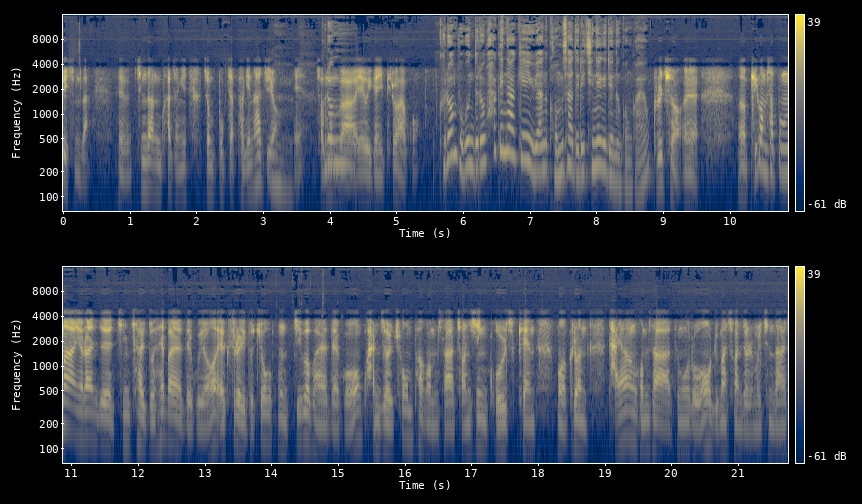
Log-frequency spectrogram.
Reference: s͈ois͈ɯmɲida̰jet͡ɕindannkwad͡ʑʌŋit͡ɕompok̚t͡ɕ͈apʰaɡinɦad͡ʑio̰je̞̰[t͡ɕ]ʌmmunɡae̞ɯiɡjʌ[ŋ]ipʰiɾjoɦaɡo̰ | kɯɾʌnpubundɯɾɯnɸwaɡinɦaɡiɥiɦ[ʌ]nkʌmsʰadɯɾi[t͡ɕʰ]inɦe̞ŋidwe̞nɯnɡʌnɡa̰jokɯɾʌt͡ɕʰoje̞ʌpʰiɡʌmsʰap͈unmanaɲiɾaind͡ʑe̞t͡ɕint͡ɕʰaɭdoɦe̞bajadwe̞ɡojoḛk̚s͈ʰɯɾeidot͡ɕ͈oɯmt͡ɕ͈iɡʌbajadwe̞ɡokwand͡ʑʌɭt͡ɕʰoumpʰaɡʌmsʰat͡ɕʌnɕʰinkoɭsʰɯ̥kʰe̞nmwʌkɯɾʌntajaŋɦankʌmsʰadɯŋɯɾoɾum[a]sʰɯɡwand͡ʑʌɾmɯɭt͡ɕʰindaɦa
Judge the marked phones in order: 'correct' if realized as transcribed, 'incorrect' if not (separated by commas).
correct, incorrect, incorrect, incorrect, correct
